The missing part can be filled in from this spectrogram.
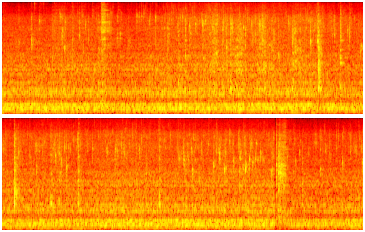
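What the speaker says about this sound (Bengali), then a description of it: "তেল খুব ভালোভাবে গরম হয়ে গেছে, তার মধ্যে আমি এই কাঁচা কলার চিপসগুলোকে দিয়ে দেবো।" Raw banana chips frying in hot oil, a dense, steady crackling sizzle that carries on evenly throughout with scattered small pops, close and moderately loud.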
